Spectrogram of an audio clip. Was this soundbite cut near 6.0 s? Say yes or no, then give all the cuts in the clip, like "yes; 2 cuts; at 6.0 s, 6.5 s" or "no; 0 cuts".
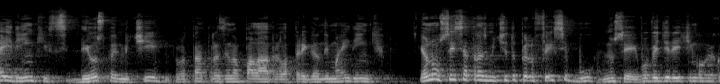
yes; 1 cut; at 6.0 s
